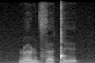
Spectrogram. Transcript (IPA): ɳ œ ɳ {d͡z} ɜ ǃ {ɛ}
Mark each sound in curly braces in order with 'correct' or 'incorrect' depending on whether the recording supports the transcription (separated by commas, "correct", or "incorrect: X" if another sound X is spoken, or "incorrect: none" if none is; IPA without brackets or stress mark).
correct, incorrect: ɪ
